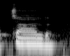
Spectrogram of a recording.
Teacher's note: नाक से कम मुख से ज़्यादा वायु निकल रही है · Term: चंद्रबिंदु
